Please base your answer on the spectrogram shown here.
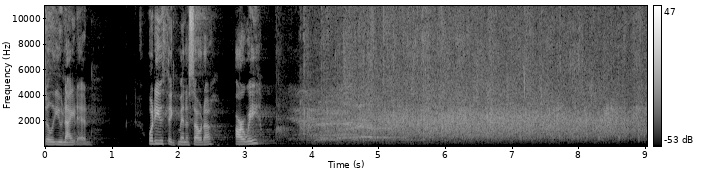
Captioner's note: cheers and applause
